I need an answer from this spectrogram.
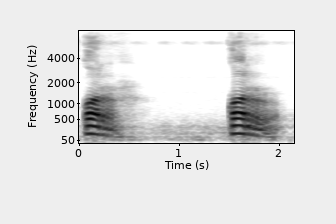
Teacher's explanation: Yang pertama ini memang ro yang berbaris mati. Jadi ro ini sifatnya adalah tawasud. Kita alirkan suara sedikit.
